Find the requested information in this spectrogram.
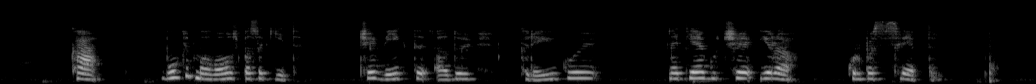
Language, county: Lithuanian, Vilnius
